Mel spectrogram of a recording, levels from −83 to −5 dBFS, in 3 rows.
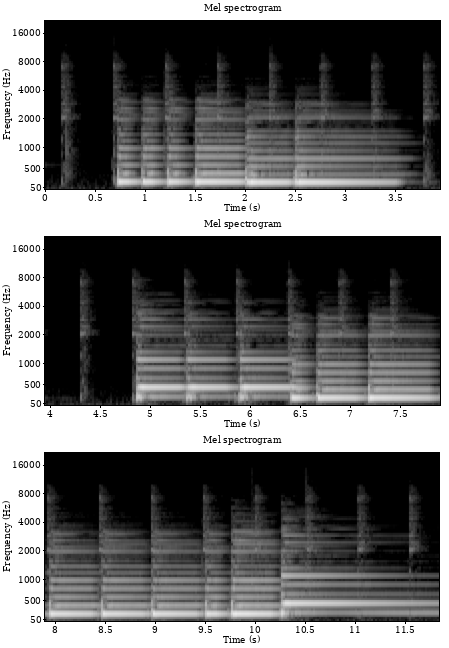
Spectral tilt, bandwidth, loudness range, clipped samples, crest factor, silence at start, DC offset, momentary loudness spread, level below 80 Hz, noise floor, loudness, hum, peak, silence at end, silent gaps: -9 dB/octave; 7.8 kHz; 4 LU; under 0.1%; 12 dB; 0.15 s; under 0.1%; 9 LU; -68 dBFS; -55 dBFS; -22 LUFS; none; -10 dBFS; 0 s; none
